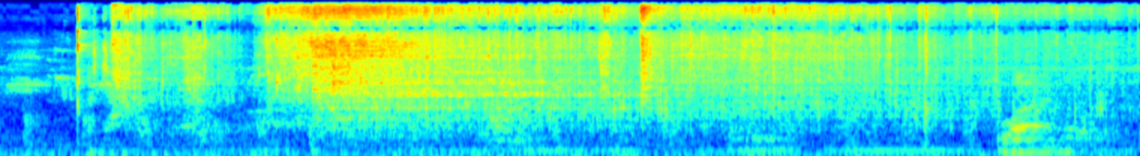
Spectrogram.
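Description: An egg omelette fries in a pan with a steady, soft sizzle throughout, punctuated by a few clinks and scraping sounds.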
